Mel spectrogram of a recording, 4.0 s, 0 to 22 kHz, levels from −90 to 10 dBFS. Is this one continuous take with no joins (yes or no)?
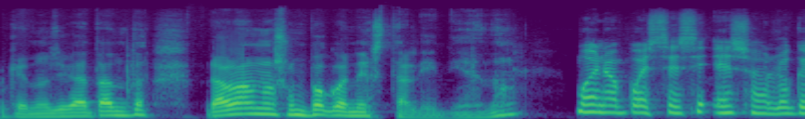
yes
